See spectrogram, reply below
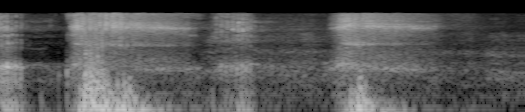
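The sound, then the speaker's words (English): A voice imitates a child snoring after slamming his head back on his pillow: two long, rumbling inhales with a raspy, growling texture, separated by a quieter breathy exhale, with no words spoken. “So if you start snoring, I'll understand why.”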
